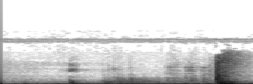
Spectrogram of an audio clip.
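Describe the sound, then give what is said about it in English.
A window being opened, with a brief knock and faint creaking, then a louder rough sliding rasp near the end, with no voices. “Open the window, will you? It's hot in here.”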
